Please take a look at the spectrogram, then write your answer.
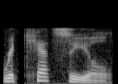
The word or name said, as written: rickettsial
